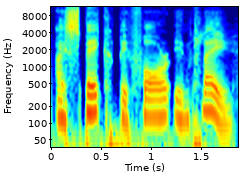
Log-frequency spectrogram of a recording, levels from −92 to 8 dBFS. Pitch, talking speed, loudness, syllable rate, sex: 125 Hz, 160 wpm, -19 LUFS, 4.6 syllables/s, male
